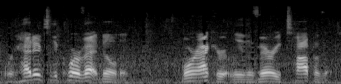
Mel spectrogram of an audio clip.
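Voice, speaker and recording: A man's voice: mid-range voice, big pitch swings, quick pace, slight background noise, close to an everyday voice, rough recording. Man playing an eager superhero teacher, rain behind. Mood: upbeat. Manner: breezy, persuasive, theatrical. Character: eager, cocky male English teacher secretly a superhero. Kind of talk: audio drama acting.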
